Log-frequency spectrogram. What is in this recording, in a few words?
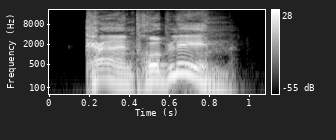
positive vocalization; Sniper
